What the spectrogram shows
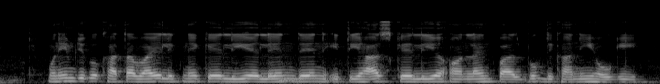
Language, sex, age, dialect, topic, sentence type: Hindi, male, 18-24, Hindustani Malvi Khadi Boli, banking, statement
